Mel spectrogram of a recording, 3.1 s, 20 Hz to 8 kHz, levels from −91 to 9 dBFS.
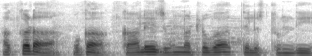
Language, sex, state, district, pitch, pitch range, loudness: Telugu, male, Andhra Pradesh, Sri Satya Sai, 120 Hz, 110-125 Hz, -19 LUFS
